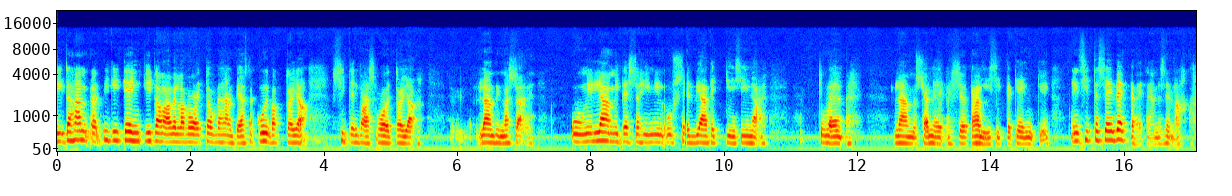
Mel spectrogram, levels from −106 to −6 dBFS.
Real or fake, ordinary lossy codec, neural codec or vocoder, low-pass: fake; none; codec, 44.1 kHz, 2.6 kbps, SNAC; 14.4 kHz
